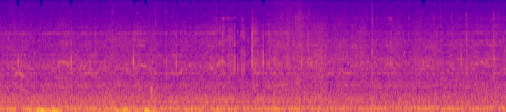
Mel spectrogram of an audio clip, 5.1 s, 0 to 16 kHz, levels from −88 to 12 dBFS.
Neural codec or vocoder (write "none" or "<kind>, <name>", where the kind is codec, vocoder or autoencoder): none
